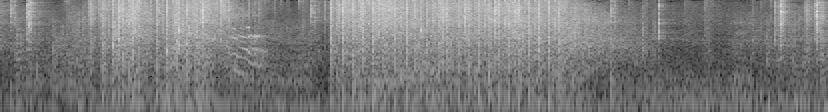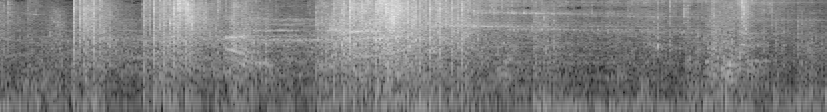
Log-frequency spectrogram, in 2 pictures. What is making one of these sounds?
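Gunshots boom loudly, one after another.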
